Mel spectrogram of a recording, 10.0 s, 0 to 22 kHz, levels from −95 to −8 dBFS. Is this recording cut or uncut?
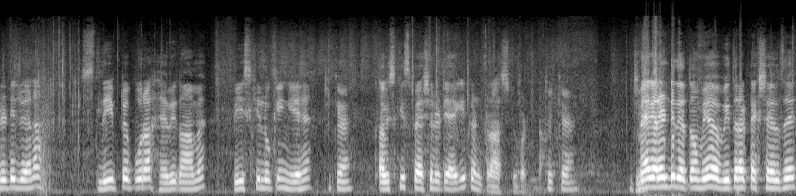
uncut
